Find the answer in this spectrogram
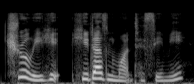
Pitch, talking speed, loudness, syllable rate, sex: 225 Hz, 215 wpm, -21 LUFS, 5.4 syllables/s, female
